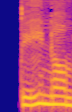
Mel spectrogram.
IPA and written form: dɐ.ˈnom (danum)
